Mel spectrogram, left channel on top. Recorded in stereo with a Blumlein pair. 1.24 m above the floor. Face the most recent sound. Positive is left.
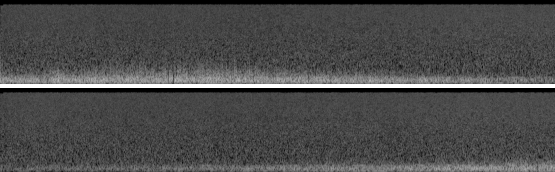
No sound to turn to.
